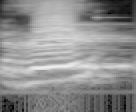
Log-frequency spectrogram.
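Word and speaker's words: read: अशा पद्धतीने येते शी रेड अ बुक आता इथे रीडचा रेड हा भूतकाळ झालेला आहे जरी याच्यामध्ये स्पेलिंग तुम्हाला रीड आरडी दिसत असले तरी सुद्धा त्याचा उच्चार रेड असा करायचा आहे कारण तो त्याचा भूतकाळ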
